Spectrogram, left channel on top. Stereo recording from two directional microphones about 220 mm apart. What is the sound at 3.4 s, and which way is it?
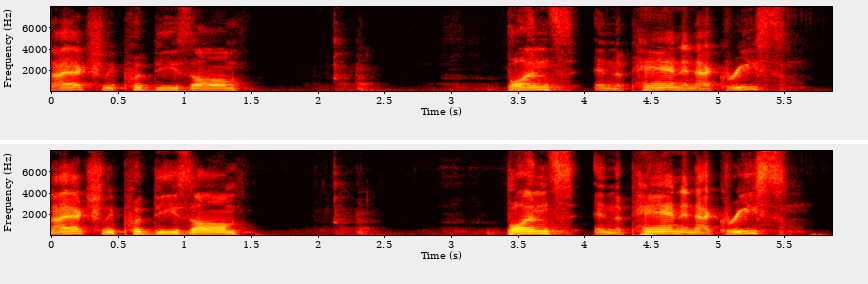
Speech, 35° right (ahead or behind).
